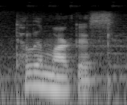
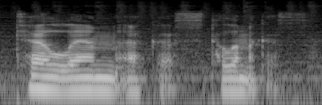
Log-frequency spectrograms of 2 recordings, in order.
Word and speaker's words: Telemachus: Alright. Telemachus. Oh, like telemetry, but okay.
